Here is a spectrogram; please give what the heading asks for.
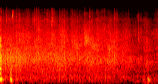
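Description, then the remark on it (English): An audience claps steadily for a few seconds, applauding themselves after roaring together, a dense patter of many hands, fairly soft and fading slightly toward the end with no voices. “Give yourselves a round of applause. Come on, give yourself a clap.”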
